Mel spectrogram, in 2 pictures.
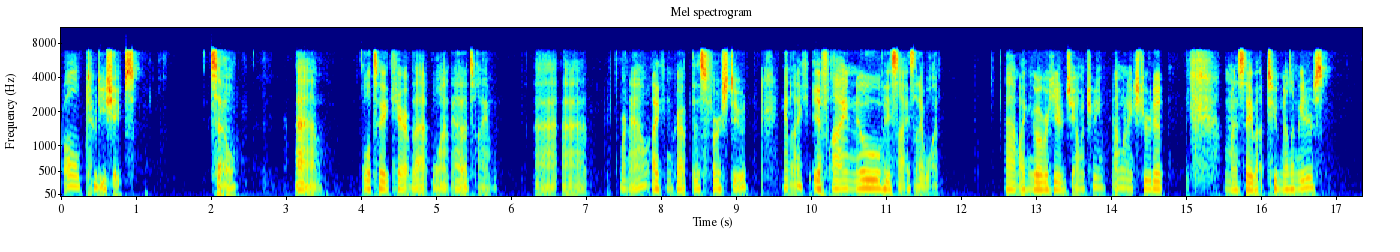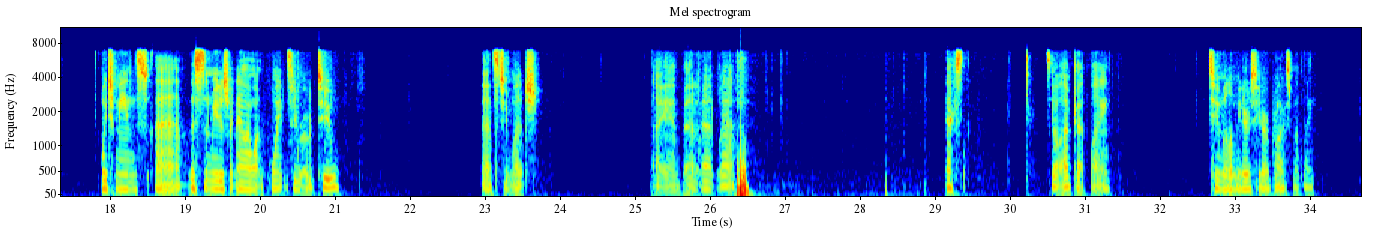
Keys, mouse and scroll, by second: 4.2 shift+middle click, 11.5 click, 14.4-22.2 drag, 23.1-27.4 drag, 26.1 KP_0, 27.8 shift+middle click, 29.1-31.3 shift+middle drag, 32.9-34.6 shift+middle drag.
